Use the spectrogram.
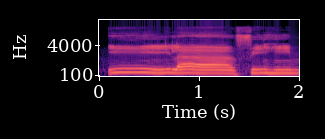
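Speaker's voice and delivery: ইলাফিহিম chanted with long ই and লা; correct elongation. Shown as a demonstration. Teacher shows one alif of length, slow chanted ইলাফিহিম. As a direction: draw out the opening ই of ইলাফিহিম on a held note. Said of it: "এক আলিফ টেনে পড়তে হবে".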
